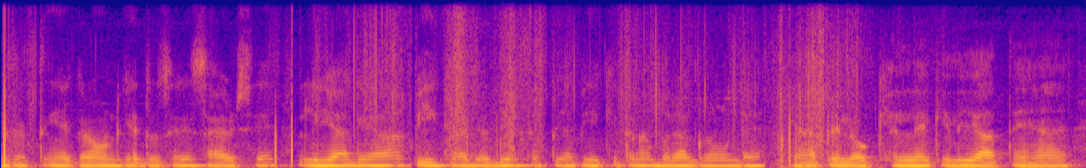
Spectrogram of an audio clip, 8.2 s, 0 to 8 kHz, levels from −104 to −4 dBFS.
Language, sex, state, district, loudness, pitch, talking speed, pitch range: Maithili, male, Bihar, Bhagalpur, -25 LUFS, 140 Hz, 220 wpm, 135-145 Hz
